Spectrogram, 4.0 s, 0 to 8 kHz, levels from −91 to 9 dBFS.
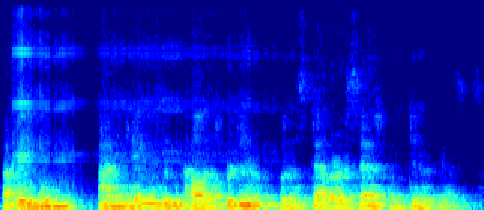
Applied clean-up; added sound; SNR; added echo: neural separator model SepFormer DNS4.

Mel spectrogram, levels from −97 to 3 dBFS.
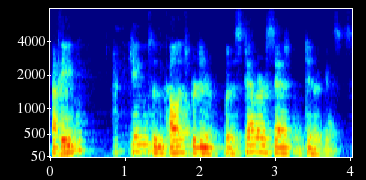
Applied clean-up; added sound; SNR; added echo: neural mask model DeepFilterNet 3.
